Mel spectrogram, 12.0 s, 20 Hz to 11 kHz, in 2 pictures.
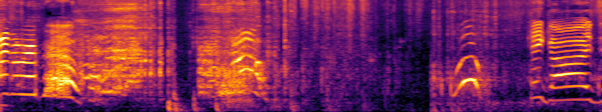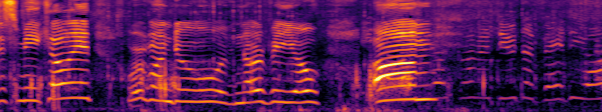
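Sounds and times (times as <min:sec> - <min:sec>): child squealing: 0:00.0 - 0:01.3, 0:02.2 - 0:02.7.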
